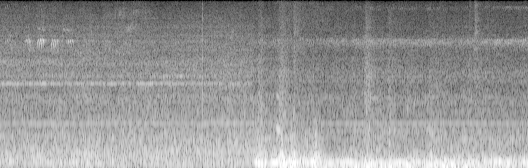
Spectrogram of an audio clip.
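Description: Running noise of a narrow-gauge Bernese Oberland Railway electric train, heard from inside the carriage: a steady, fairly quiet rumble that turns into a louder low rumble from about four seconds in, with a few short clicks from the wheels on the track.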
